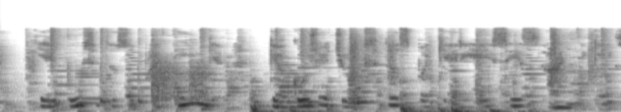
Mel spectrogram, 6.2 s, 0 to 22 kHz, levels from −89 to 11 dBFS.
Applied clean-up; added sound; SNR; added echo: classical method WPE with log-MMSE.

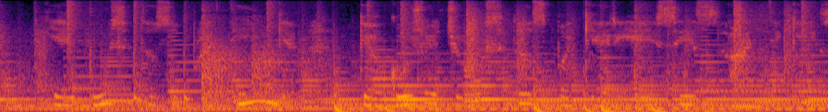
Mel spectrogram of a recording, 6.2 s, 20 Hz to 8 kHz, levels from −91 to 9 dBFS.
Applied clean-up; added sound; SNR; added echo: none; Keyboard (musical); -4 dB; reverberation time 1.2 s.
